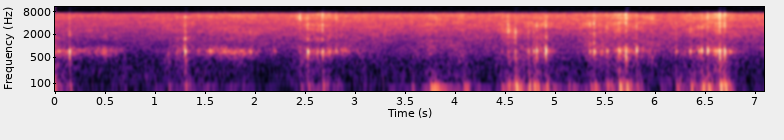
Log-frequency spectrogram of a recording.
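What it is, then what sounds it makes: Hard eyeglass case tapped and scratched with nails. Long nails tap and scratch the lid of a closed, hollow black hard eyeglass case with a croc-textured faux-leather cover resting on a mat. Soft, irregular taps with short dull thuds sit over a quiet scratching hiss, the taps clustering more densely toward the end. The sound is quiet and mostly low, with brief clicks that die away almost instantly.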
